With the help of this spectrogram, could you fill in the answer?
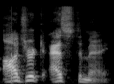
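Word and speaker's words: Audric Estimé: misss saying his name or misspelling it uh audri ese yes that's the pronunciation as far as I know as well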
